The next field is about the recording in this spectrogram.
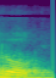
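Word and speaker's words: ρ: ঘনত্বকে প্রকাশ করা হয় রো দ্বারা এটার সঠিক উচ্চারণটা হলো রো এর সঠিক উচ্চারণ হলো কি বন্ধুরা রো এটা তোমরা এভাবে লিখতে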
